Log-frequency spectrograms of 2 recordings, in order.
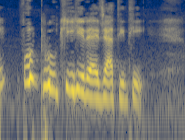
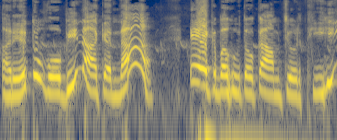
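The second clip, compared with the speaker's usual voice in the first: put-on loud, scornful older woman; grumbling mother-in-law; 3 semitones higher, 9 dB louder than usual. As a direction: scoff at the lazy daughters-in-law.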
